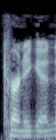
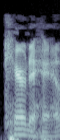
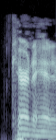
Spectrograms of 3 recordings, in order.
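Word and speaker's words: Kernighan: will be using the kernigan and Richie or karahan I should say the g is silent carahan and Richie C programming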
